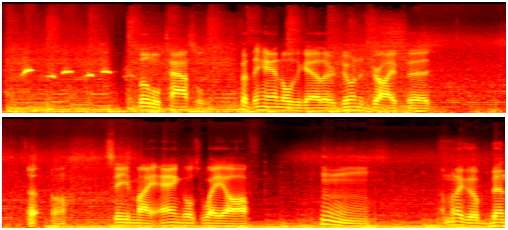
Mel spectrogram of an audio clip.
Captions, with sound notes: [whistles] little tassels. Put the handle together, doing the dry fit. Uh-oh. See, my angle's way off. Hmm.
